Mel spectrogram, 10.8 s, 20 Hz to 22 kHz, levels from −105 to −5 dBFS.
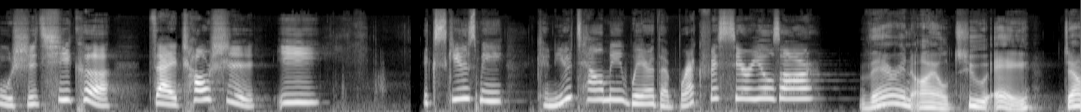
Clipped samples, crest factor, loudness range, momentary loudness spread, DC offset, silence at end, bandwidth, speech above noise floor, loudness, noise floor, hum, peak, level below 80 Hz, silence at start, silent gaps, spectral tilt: under 0.1%; 18 dB; 5 LU; 11 LU; under 0.1%; 0 s; 16 kHz; 38 dB; -19 LUFS; -56 dBFS; none; 0 dBFS; -54 dBFS; 0 s; none; -5.5 dB/octave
